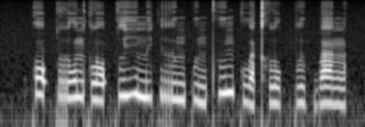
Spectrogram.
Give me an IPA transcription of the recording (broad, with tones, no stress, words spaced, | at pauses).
kɔ˥˩ʔ pro˥˩n klɔ˨˩ʔkliː˥˩mi˦˥t̚ rɯ˧ŋ pɯ˩˦ŋpʰɯ˥˩ŋ ku˩˦a̯kʰlo˨˩k̚ plɯ˨˩k̚ba˧ŋ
